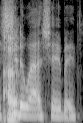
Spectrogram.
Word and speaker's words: Chinua Achebe: I think I've been pronouncing that wrong all my life. – Yeah. Some people have difficulty pronouncing it. Yeah, Chinua Achebe.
